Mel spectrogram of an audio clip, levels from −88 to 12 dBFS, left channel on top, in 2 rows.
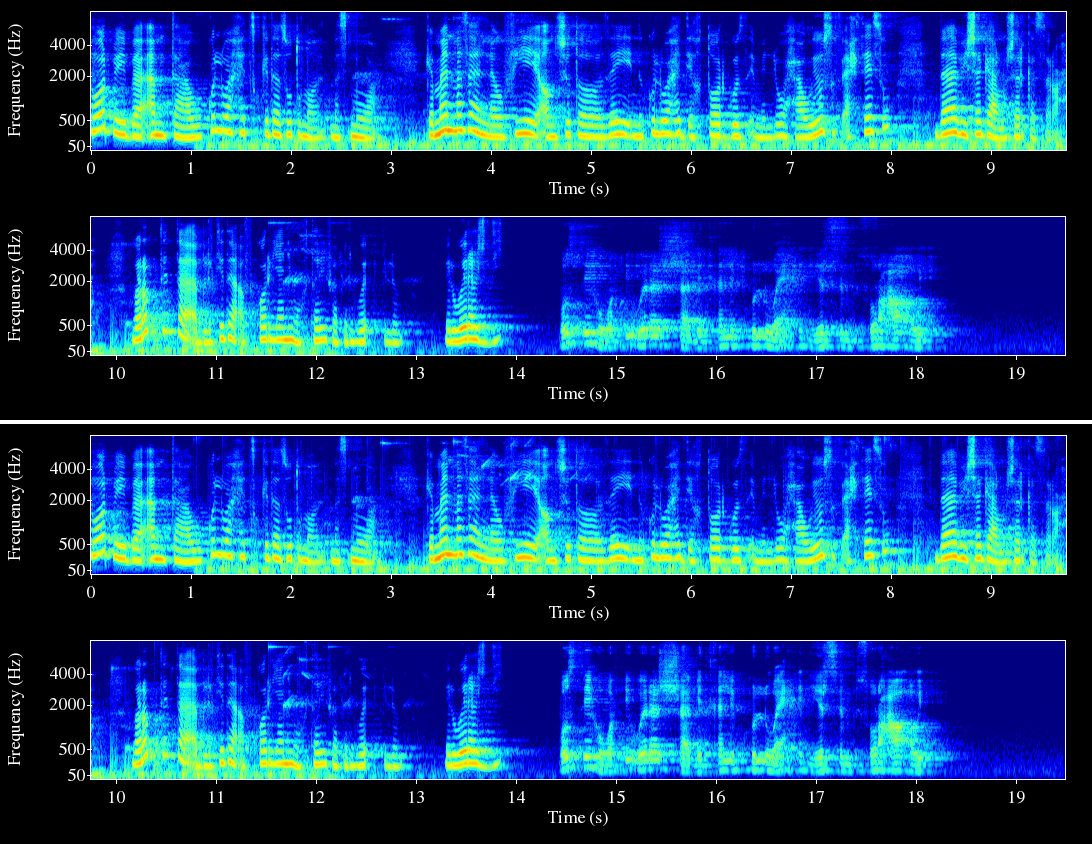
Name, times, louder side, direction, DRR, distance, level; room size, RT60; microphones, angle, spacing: voice 1, 0.0-2.9 3.4-8.0 8.4-9.8 10.2-12.9 13.3-13.9, left 1 dB, 10° left, 12 dB, 0.9 m, -25 dB
sound 1, 1.0-13.6, equal, 90° right, 7.9 m, -39 dB
voice 2, 14.4-18.1, right 2 dB, 75° right, 6 dB, 4.1 m, -38 dB
28.5 x 22.5 x 5.9 m, 0.76 s
head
